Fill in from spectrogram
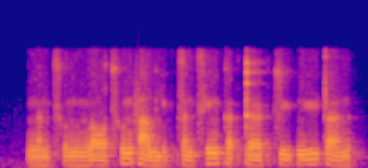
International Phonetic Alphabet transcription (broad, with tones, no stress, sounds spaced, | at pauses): ŋ ɐ˨˩ n t͡sʰ ʊ˨ ŋ ʊ˨˧ ŋ l ɔː˨ t͡sʰ ʊ˥ ŋ f aː˨ w j ɪ˧ k̚ t͡s ɐ˨˩ n t͡sʰ ɪ˥ ŋ k ɐ˨˥ k̚ t̪ œː˨˥ k̚ t͡s yː˨ p̚ ŋ yː˧ t̪ ɐ˨˩ n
